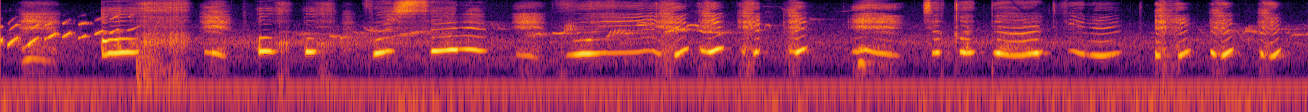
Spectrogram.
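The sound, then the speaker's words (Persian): A voice imitates a cartoon rabbit character crying: high, wavering whimpers and sobs repeating in many short bursts, childlike and insistent. “خرگوش توستی؟ اوف چقدر صدایت آزارم میته، گریه نکن قدر.”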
